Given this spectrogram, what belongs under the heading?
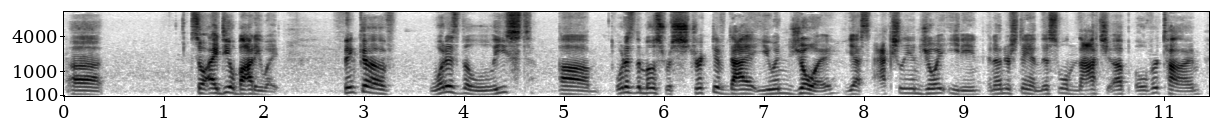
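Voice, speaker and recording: Male fitness coach, blunt and direct, stuffy congested voice, bright tone, webcam live stream. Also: on the high side, moderate pace. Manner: direct, blunt, answers viewer questions by name. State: congested from a cold. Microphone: phone or webcam on a live stream.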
